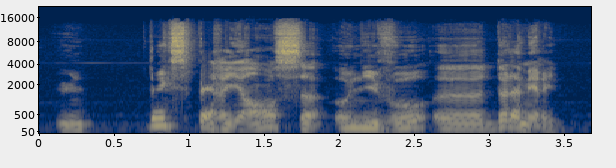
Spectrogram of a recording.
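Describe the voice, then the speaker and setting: Very slowly and with lively intonation, a man talks at a medium pitch in a somewhat breathy voice, on a very clean recording with a silent background. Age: 60s. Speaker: local election candidate. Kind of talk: interview. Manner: halting.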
